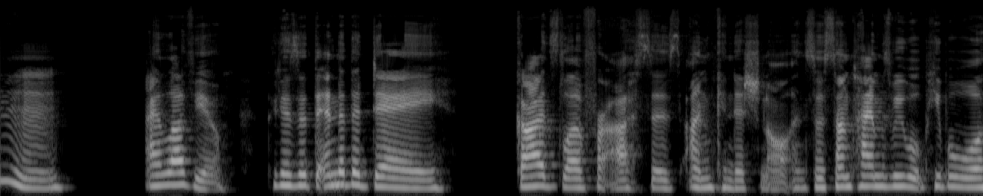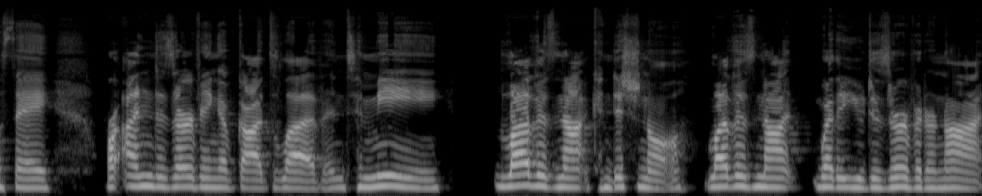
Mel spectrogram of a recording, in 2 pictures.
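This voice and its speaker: A woman with an ordinary speaking voice and an American accent talks at a moderate pace in a medium pitch. Her intonation is fairly even, and the recording is very clean with a silent background. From California. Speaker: author and career consultant. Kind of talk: interview.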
